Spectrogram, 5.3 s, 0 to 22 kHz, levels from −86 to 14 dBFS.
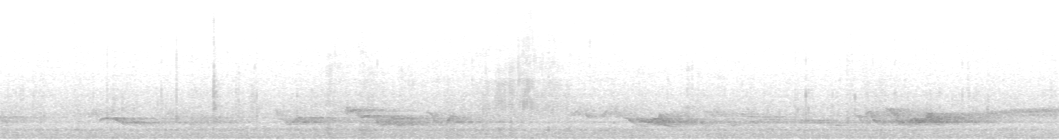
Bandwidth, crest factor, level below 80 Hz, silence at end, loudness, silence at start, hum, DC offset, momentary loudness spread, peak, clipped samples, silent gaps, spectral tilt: over 20 kHz; 18 dB; under -90 dBFS; 0 s; -48 LUFS; 0 s; none; under 0.1%; 9 LU; -32 dBFS; under 0.1%; none; 2.5 dB/octave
